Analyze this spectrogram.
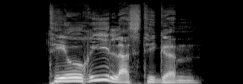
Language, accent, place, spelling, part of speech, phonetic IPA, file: German, Germany, Berlin, theorielastigem, adjective, [teoˈʁiːˌlastɪɡəm], De-theorielastigem.ogg
- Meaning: strong dative masculine/neuter singular of theorielastig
